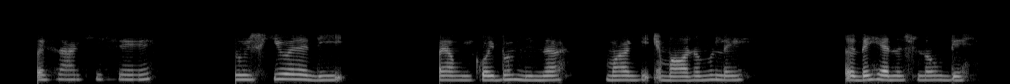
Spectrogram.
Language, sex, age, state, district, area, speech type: Manipuri, female, 18-30, Manipur, Senapati, rural, conversation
